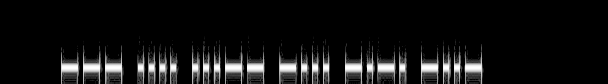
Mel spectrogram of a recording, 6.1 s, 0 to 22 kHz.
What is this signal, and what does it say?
Morse code, heard as a keyed tone, about 22 wpm, 700 Hz. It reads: OH3BCX
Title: Call Signs Repeated 3x - 22wpm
